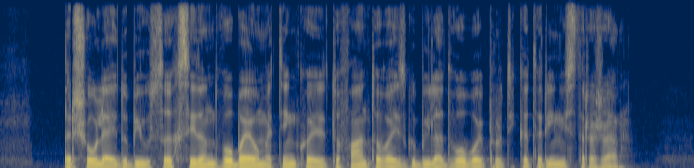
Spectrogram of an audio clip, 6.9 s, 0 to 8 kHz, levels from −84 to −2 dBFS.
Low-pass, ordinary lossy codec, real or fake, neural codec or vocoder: none; none; real; none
